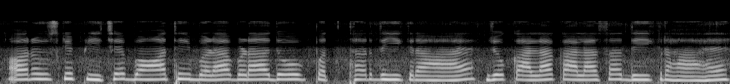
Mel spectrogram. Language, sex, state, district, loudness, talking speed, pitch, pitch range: Hindi, female, Andhra Pradesh, Chittoor, -17 LUFS, 140 wpm, 225 Hz, 215-230 Hz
